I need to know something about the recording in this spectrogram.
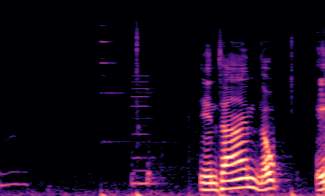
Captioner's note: bell dings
